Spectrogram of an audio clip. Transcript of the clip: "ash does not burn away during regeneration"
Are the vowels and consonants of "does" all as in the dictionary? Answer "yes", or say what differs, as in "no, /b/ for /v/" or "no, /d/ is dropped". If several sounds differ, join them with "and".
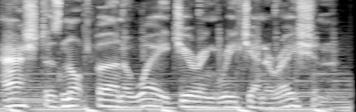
yes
